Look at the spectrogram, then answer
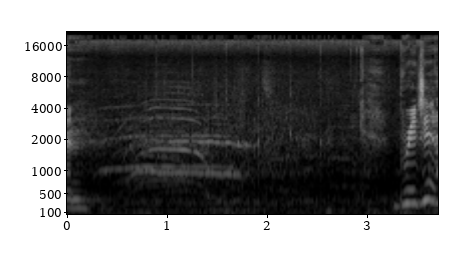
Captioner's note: audience cheering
